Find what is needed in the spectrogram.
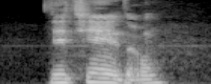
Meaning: third-person plural simple future of détenir
- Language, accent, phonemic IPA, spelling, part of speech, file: French, Canada, /de.tjɛ̃.dʁɔ̃/, détiendront, verb, LL-Q150 (fra)-détiendront.wav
